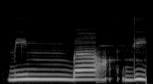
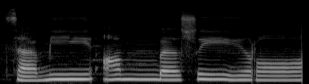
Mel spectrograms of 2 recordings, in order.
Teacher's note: untuk iqlab yaitu artinya mengubah atau mengganti dan cara membacanya yaitu ubah suara nun mati atau tanwin ketika menghadapi hurufba menjadi suara huruf mim seperti pada contoh nun sukun yang bertemu dengan huruf ba maka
